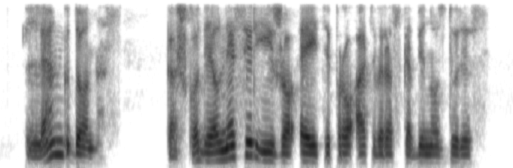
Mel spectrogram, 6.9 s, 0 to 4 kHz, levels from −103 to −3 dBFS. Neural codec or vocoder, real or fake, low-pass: none; real; 3.6 kHz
